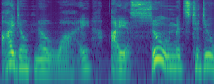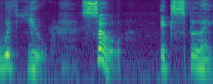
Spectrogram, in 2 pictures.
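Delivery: furious, fed-up, angry voice. Voicing the NPC Philip, furious, demanding an explanation: Philip angrily demanding an explanation. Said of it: "he just turns over and looks and just goes".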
